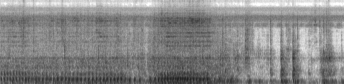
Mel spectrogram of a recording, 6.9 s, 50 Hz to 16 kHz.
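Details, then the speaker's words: Suzuki Carry 1000 pickup running a Thunder 125 motorcycle engine for over a year, warming up: a quick, even single-cylinder putter around idle with a slight rise in revs, then it dies away; it sounds smooth and healthy. "Nah, bagaimana teman-teman? Suaranya lebih halus ya. Jadi masih suara motor teman-teman"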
